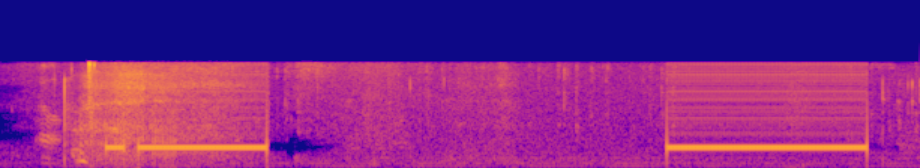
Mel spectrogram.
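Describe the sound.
Telephone keypad tones choosing an option in a company's automated phone menu: two long, steady mid-pitched tones separated by a quiet stretch of line hiss. A brief clattery burst comes just before the first tone.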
